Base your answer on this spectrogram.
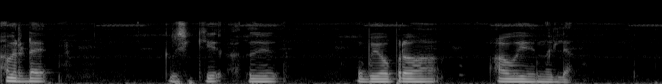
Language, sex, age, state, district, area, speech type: Malayalam, male, 18-30, Kerala, Wayanad, rural, spontaneous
